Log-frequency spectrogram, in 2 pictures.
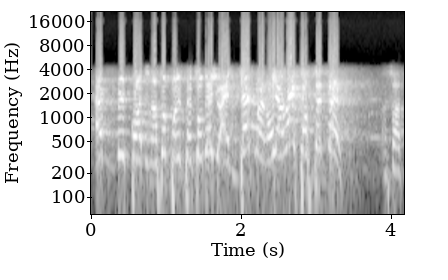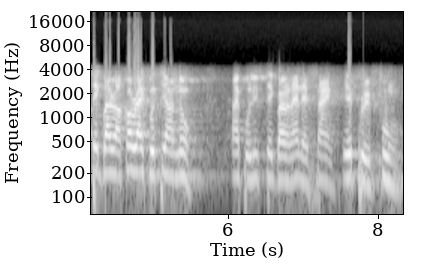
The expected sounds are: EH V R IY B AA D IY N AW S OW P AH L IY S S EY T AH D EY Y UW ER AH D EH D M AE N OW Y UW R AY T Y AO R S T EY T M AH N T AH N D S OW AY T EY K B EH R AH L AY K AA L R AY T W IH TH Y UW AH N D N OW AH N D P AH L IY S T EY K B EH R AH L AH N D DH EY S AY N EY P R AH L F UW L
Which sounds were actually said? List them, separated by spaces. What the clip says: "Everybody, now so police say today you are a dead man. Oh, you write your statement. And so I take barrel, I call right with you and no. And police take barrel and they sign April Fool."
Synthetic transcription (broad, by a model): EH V R IY B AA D IY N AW S OW P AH L IY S S EY T AH D EY Y UW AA AH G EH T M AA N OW Y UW R AY T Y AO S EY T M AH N AH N S OW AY T EY K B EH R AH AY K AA R AY T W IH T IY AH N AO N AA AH P AH L IY S T EY K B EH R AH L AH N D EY S AY N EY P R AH F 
